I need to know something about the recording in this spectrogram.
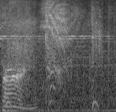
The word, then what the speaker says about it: Byrne: It's spelled Brim. But pronounced Burns. Or Burn.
